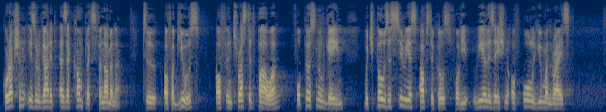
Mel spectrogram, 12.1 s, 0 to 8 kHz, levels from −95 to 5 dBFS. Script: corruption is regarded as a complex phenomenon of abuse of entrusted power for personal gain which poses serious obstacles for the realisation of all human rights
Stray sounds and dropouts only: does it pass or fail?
pass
